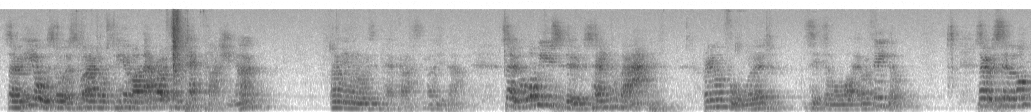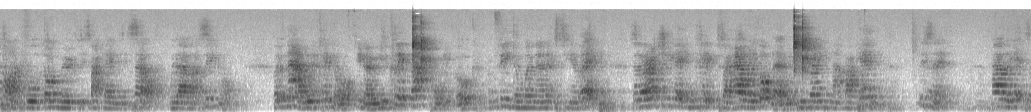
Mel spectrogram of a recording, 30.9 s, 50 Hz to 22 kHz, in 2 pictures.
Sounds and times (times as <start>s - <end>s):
Speech: 0.1s - 4.0s, 4.9s - 7.0s, 7.6s - 10.0s, 10.6s - 13.6s, 14.6s - 19.0s, 19.6s - 30.9s.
